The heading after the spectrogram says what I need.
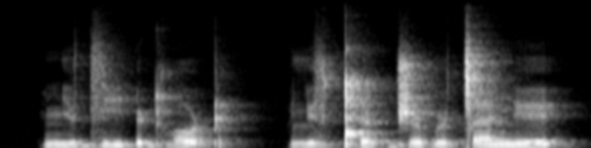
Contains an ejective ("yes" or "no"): no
